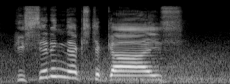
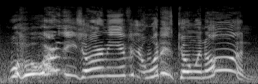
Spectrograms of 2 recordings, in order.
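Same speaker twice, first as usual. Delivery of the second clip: baffled; 9 semitones higher than usual. Real, not acted. Baffled rhetorical questions.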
